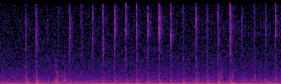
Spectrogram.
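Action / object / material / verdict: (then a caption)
tap / plastic laptop keyboard keys / plastic / none. Fingertips with short painted nails tap and type on the plastic keys of a dark laptop keyboard, with a lapel mic lying untouched on the keys nearby. Soft, bright clicks come at an uneven pace of about two per second over a steady low hum. Each click dies away almost at once.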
